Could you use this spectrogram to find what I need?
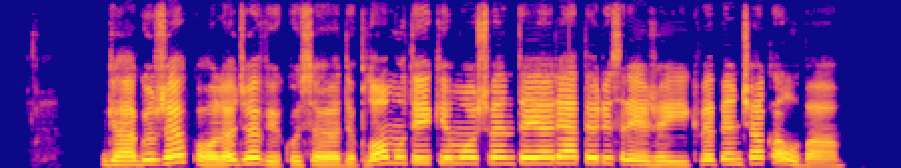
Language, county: Lithuanian, Utena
